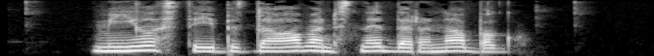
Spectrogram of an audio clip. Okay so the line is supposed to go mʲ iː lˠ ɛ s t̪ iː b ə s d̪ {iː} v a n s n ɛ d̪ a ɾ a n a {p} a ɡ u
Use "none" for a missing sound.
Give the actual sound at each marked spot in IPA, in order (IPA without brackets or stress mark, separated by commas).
aː, b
